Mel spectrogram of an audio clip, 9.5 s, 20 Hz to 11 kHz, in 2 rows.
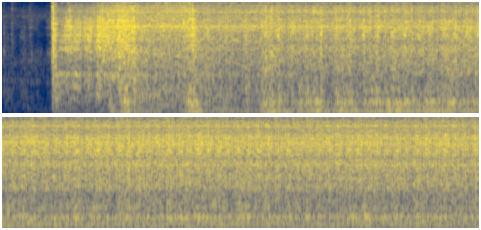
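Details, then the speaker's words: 1973 Jeep J2000 4WD, inline six, 3-speed: engine catches on fuel poured in to prime and runs unevenly with surging beats, fuel-starved because the tank's fuel line had been fitted to the tank vent instead of the outlet. "he put the aend fitting for the fuel line on the vent for the tank"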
